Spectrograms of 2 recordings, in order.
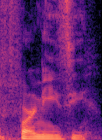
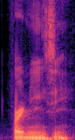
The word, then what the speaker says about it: Farnese: Yeah, but how'd you pronounce it? Farnese. Farnese.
